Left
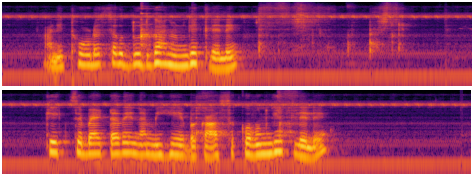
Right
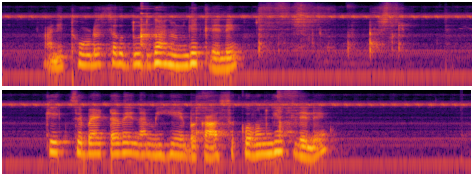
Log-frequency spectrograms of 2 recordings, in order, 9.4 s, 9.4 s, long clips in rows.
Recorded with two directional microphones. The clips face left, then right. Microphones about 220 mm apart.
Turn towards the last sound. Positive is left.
turn(degrees=45)  # may be behind; listen again after turning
